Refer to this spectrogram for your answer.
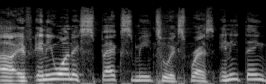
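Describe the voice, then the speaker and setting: A man with an unremarkable speaking voice talks at a fairly quick pace with lively intonation. The background is quiet. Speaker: podcast host and media company founder. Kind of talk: casual interview chat. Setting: studio. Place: studio. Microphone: studio mic.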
